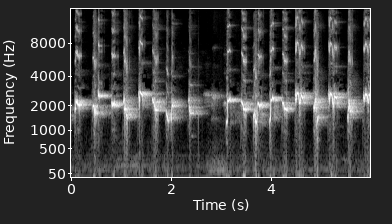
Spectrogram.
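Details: Sooty-headed bulbul singing lively for use as a trapping lure: fast chain of short whistled notes with abrupt starts, slurring between two pitches, briefly broken by a soft drawn note before the rapid series resumes.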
